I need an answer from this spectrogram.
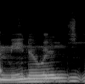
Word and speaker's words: Kaminoans: But the Kaminoans were very, very interlocked with everything that was going on during this period. So they're from Kamino. How do you say it? Is it Kaminoans? It's Kaminoans. Kaminoans.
